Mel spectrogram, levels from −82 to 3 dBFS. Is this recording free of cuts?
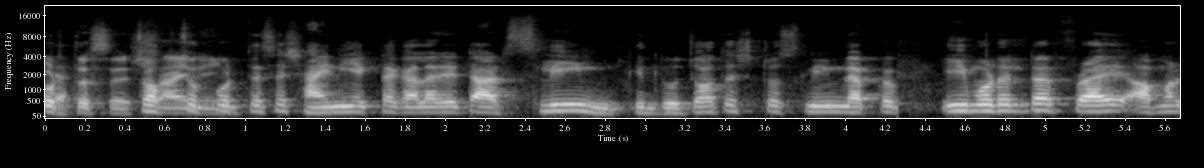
no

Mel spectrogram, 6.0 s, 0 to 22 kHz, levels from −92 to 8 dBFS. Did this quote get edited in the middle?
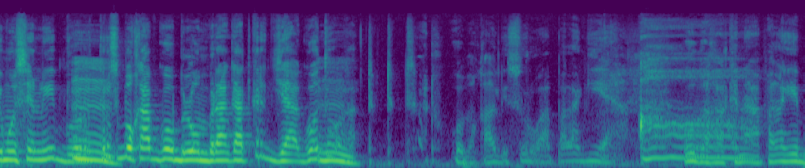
no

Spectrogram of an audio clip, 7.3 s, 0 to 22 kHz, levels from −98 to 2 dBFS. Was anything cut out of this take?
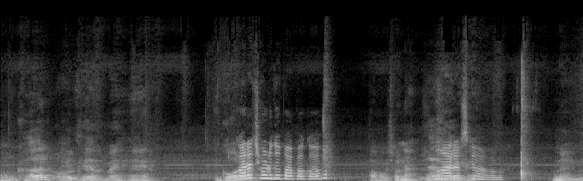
no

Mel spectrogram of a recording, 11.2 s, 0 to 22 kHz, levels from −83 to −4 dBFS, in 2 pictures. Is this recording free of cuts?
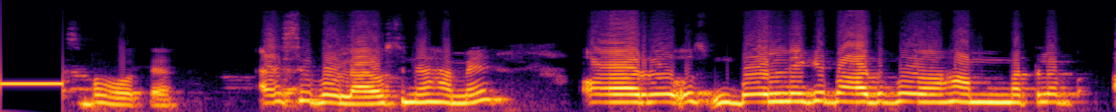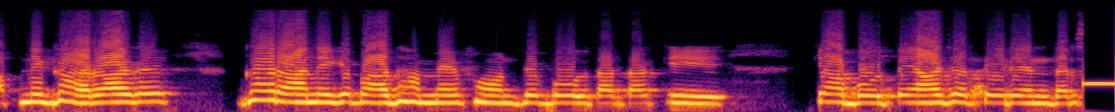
yes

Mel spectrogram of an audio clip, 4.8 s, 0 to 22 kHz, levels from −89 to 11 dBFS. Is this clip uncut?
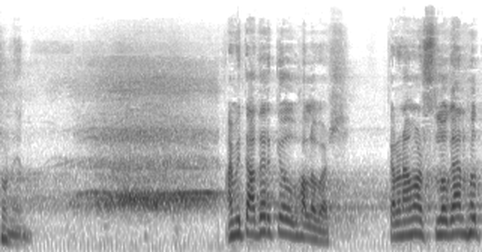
no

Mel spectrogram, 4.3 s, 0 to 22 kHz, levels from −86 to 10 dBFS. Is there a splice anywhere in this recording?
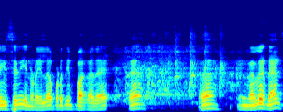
no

